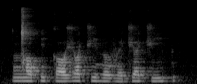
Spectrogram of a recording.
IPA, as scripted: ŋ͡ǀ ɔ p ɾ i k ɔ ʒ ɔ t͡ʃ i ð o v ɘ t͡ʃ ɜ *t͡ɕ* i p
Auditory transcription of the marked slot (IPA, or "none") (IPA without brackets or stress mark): t͡ʃ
